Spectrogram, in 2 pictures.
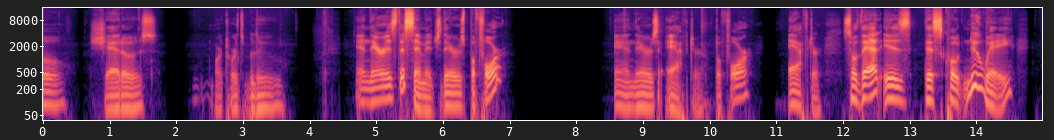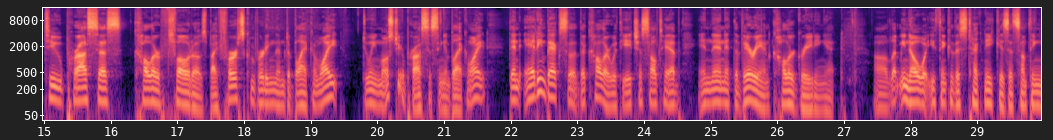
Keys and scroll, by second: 6.5 \, 8.7 \, 9.8 \.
